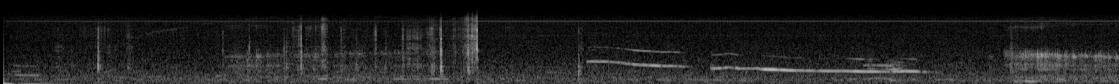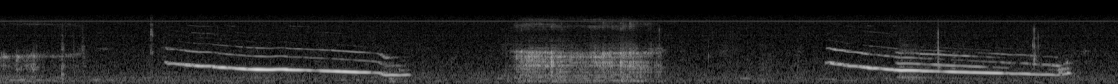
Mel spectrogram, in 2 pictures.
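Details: A 3½-year-old girl pretending to snore: falling voiced hums alternating with rough, breathy noisy breaths.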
